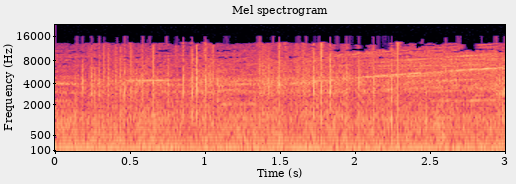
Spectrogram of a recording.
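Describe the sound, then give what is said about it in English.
Explosions rumble at a show with a drone display and flames: a loud, continuous deep roar with wind noise. The blasts blur together with no clearly separate booms. “Huge explosions. Lightning. It literally looks like lightning. And here we go. You can hear the explosions in the background.”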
